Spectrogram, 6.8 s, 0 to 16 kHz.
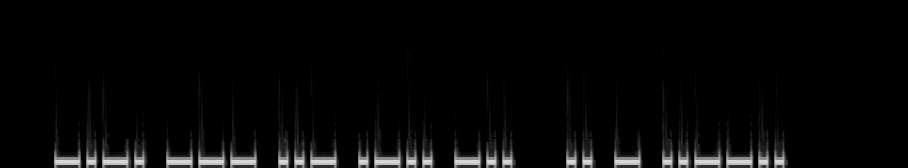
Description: Morse code, heard as a keyed tone, about 20 wpm, 700 Hz. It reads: COULD IT?
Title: A Sound Of Thunder 20wpm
